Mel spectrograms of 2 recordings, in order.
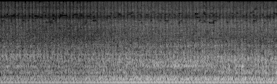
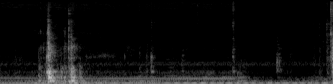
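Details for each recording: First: VAZ 2106 (Zhiguli) after its knock was fixed, coolant just over 90°C, oil pressure gauge not reading, no leaks: low, steady idle with an even beat and no knock or tick; sounds healthy. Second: VAZ 2106 (Zhiguli) after two days charging a flat battery, fuel system and wiring connected, ignition on and fuel pump running: starter churns briefly, engine catches and runs rough about six seconds, then dies abruptly. Owner suspects petrol running out.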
